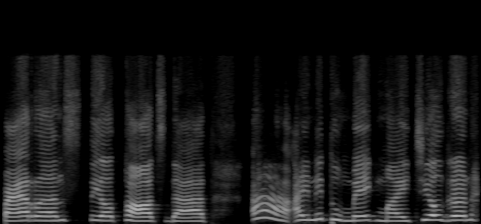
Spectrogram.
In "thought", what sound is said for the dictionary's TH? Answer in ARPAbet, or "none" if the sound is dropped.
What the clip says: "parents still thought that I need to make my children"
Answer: T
